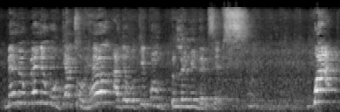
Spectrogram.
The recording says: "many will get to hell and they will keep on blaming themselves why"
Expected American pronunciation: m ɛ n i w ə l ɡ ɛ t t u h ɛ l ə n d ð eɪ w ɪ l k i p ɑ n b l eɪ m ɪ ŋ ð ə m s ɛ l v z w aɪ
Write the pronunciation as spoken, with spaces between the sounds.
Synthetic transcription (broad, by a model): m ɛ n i w ə l ɡ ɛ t t u h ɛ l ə n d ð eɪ w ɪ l k i p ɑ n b l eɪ m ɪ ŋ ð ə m s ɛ v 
